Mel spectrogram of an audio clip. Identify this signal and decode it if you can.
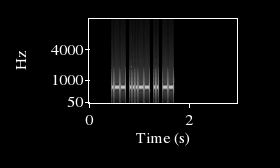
Morse code, heard as a keyed tone, about 40 wpm, 700 Hz. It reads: W3IM
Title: USA Call Signs Repeated 2x 40wpm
